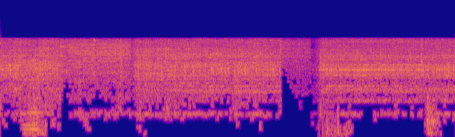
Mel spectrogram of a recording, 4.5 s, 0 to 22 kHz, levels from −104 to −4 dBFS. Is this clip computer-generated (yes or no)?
no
